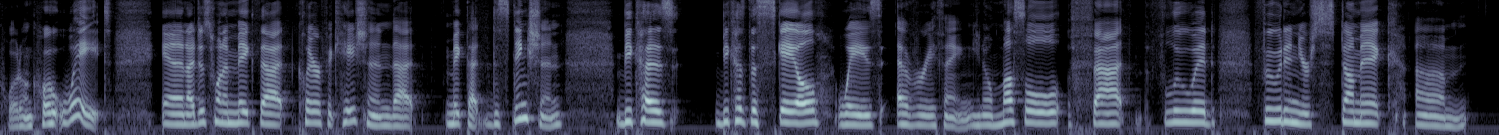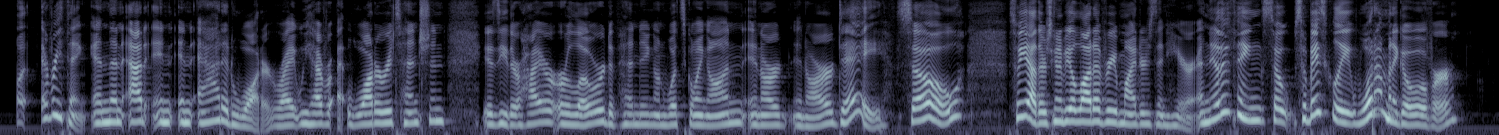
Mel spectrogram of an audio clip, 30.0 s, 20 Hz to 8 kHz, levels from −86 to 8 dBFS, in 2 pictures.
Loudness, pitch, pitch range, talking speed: -23 LUFS, 195 Hz, 175-220 Hz, 170 wpm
